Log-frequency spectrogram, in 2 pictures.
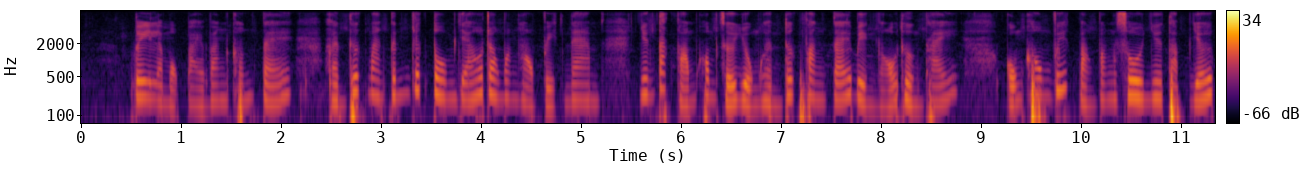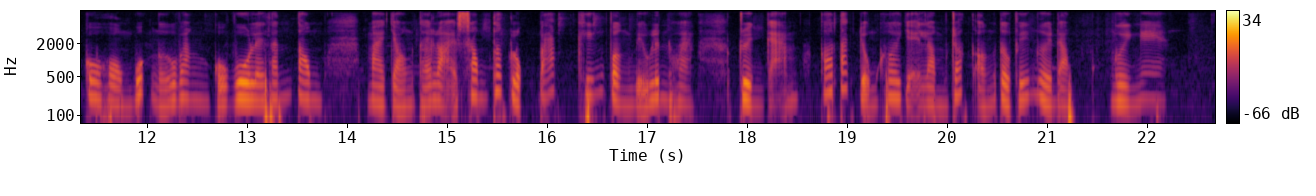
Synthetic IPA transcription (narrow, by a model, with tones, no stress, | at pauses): t̪wi˧laː˨˩mo˨˩t̚ɓaː˨˩jva˧nxə˨˦ŋt̪e˨˦hï˨˩ŋ̟t̪ʰɨ˦˥k̚maː˧ŋt̪ï˨˦ŋ̟zə˦˥t̚t̪o˧nzaː˨˦wt͡ɕɔ˧wŋ͡mva˧nɦɔ˨˩wk͡p̚vi˨˩ət̚naː˧mɲɨ˧ŋt̪aː˦˥k̚fə˧˩mxə˧wŋ͡msɨ˧˩zʊ̰˧˨ŋ͡mhï˨˩ŋ̟t̪ʰɨ˦˥k̚fa˧nt̪e˨˦ɓi˨˩ənŋo̰˧˩t̪ʰɨ˨˩əŋt̪ʰə˨˦jkʊ̰˧˥ŋ͡mxə˧wŋ͡mvi˦˥ət̚ɓa˨˩ŋva˧nsu˧jɲɨ˧t̪ʰə˨˩p̚zəː˨˦jko˧ho˨˩mku˦˥ək̚ŋɨ̰˧˥va˧ŋku˧˩əvu˧əle˧t̪ʰa˨˦jŋ̟t̪ə˧wŋ͡mmaː˨˩t͡ɕɔ̰˧˨nt̪ʰe˧˩lwa̰ː˧˨jsə˧wŋ͡mt̪ʰə˦˥t̚lʊ˨˩k͡p̚ɓaː˦˥k̚xi˨˦ənfə˨˩nɗḭ˧˩əwlï˧ŋ̟hwaː˨˩t̚t͡ɕwi˨˩ənka̰ː˧˩mkɔ˨˦t̪aː˦˥k̚zʊ̰˧˨ŋ͡mxəː˧jzə̰˧˨jlə˨˩mt͡ɕə˦˥k̚ʔə˧˩nt̪ɨ˨˩fi˨˦əŋɨ˨˩əjɗa˨˩wk͡p̚ŋɨ˨˩əjŋaː˧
